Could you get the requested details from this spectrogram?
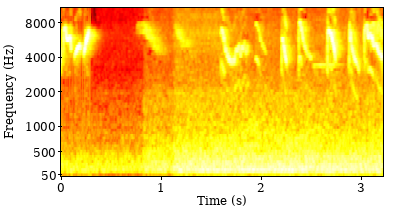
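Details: White-eye song from a training recording for caged birds, meant for mornings or evenings: a high burst of twittering notes, a pause, then scattered quick chirps over a low steady hum.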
